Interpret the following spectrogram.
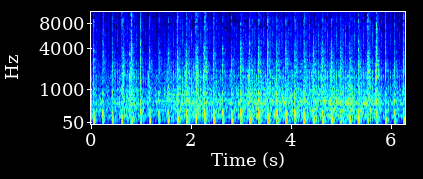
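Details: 1946 International LBBR 3-5 hp hopper-cooled engine off a hay press, with a homemade glasspack muffler fitted: quick, evenly spaced exhaust pops over a low thump, steady throughout; normal running.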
